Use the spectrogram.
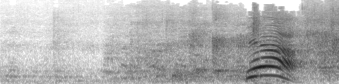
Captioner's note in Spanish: aplausos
